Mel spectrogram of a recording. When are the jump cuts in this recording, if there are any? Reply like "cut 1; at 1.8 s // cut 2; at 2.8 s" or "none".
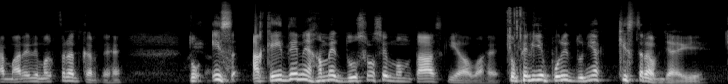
cut 1; at 4.9 s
